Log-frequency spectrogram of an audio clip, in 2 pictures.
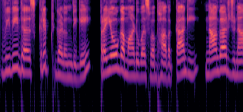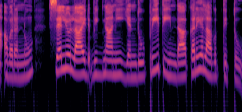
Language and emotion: Kannada, neutral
